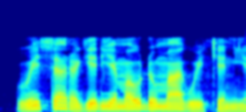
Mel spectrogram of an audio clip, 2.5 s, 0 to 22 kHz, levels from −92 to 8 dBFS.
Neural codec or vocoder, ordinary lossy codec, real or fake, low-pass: none; none; real; 5.4 kHz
